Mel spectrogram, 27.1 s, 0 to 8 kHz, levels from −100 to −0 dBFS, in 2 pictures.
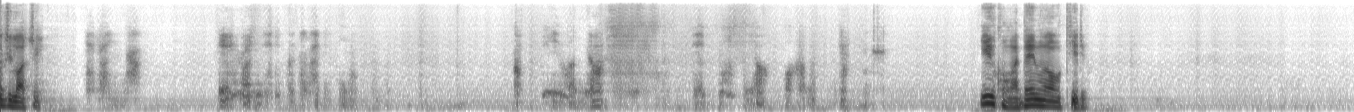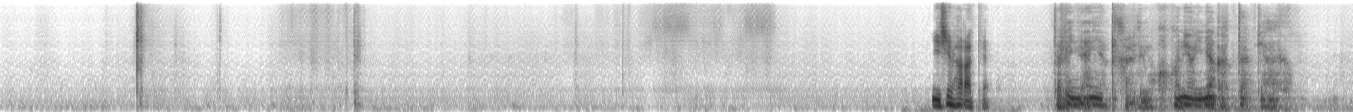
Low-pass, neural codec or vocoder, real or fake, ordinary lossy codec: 7.2 kHz; codec, 16 kHz, 1 kbps, FunCodec, trained on Chinese and English, 50 frames a second; fake; none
